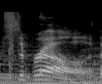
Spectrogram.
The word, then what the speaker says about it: Sibrel: Bart Sibrel, not Bob Sibrel, but close enough.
